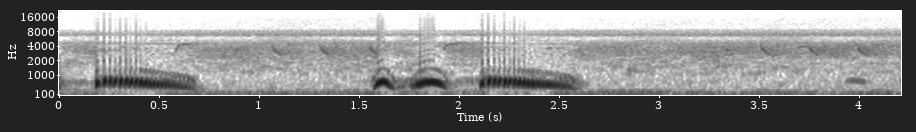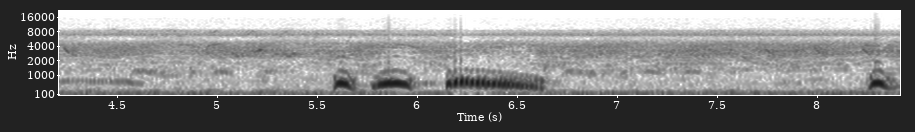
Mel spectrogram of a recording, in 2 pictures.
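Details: Spotted dove calling as a lure to attract doves: a long falling coo, then two phrases of paired short hooked notes leading into a drawn-out descending coo, with a quiet low background hum.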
